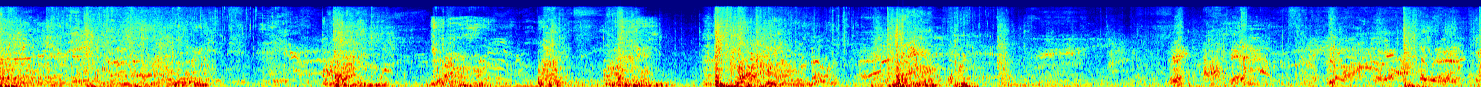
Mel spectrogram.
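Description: Monsters growl and snarl.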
